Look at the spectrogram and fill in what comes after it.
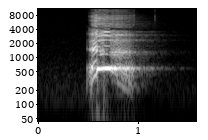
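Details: Hiccups that have persisted for 5 hours: a single abrupt, voiced 'hic' with a sharp onset that fades quickly.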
